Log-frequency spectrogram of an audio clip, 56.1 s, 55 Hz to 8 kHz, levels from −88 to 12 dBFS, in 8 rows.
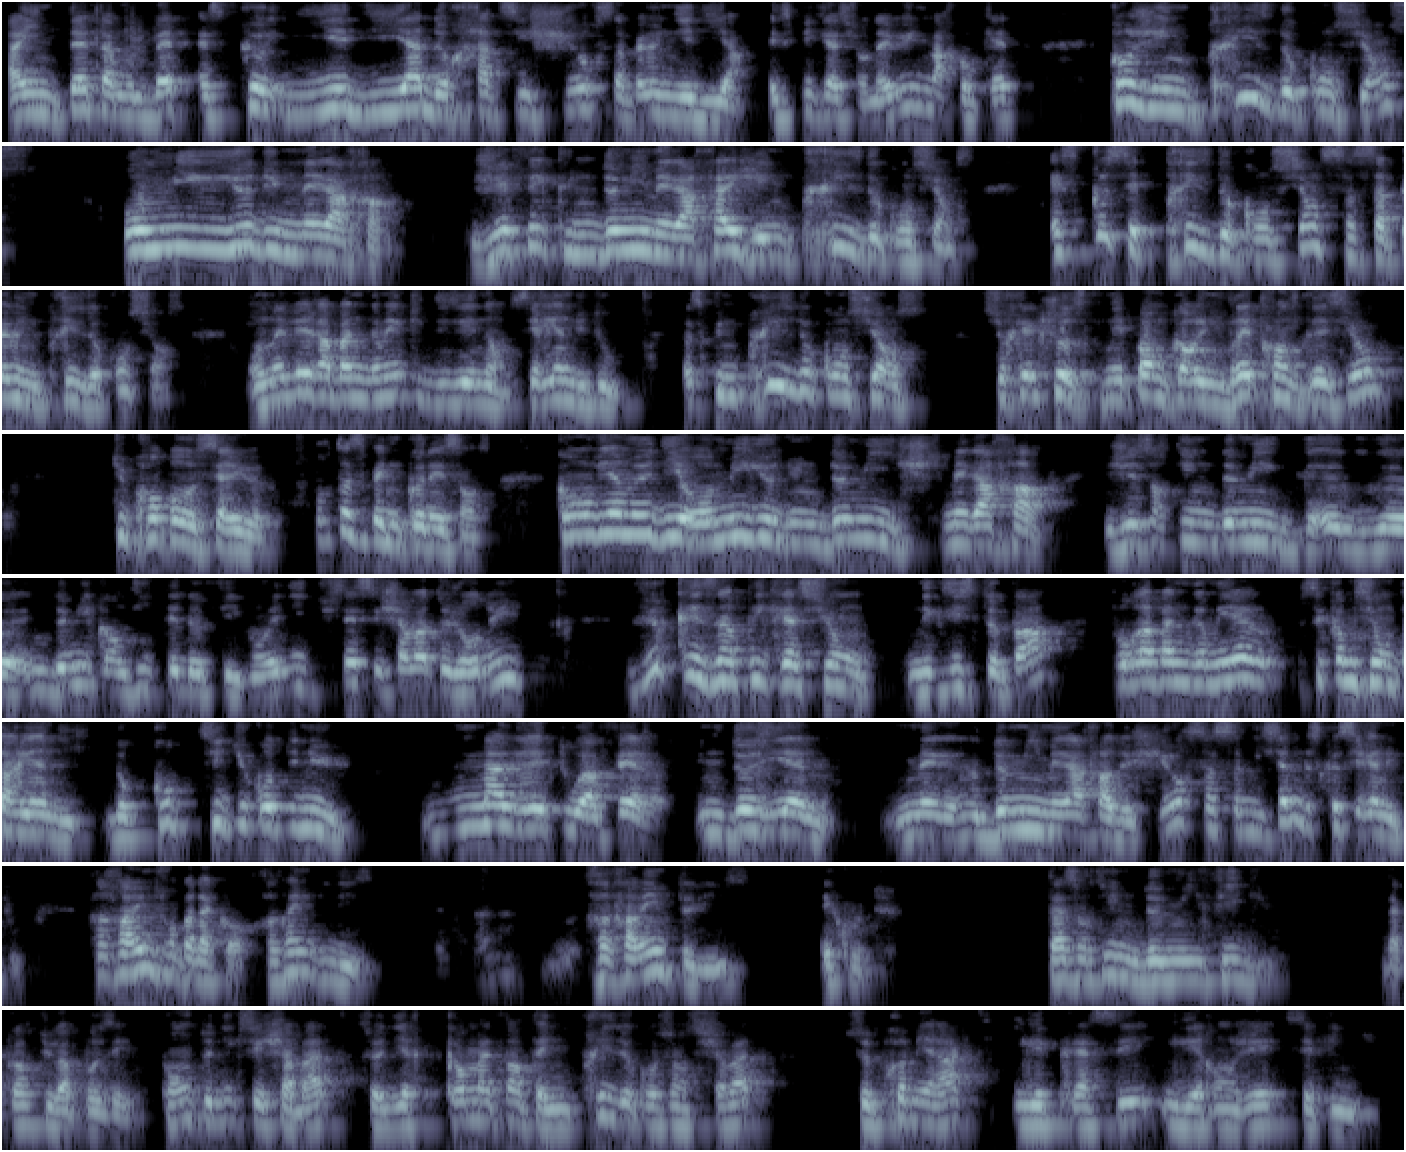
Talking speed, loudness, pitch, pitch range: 215 wpm, -26 LUFS, 170 Hz, 145-205 Hz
